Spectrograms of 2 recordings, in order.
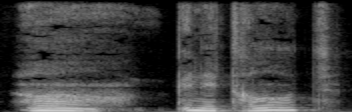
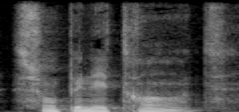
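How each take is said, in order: First: "pénétrantes" lifted high and drawn out, rising at the end; exclaimed echo. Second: Said in the usual way. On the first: A narrator's reading. Poet dwelling on autumn evenings, "pénétrantes" echoed high and slow. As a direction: sigh "Ah", then raise "pénétrantes" slowly.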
